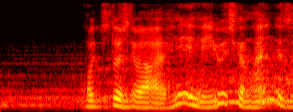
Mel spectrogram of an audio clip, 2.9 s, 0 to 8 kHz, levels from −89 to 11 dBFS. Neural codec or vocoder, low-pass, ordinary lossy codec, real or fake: vocoder, 22.05 kHz, 80 mel bands, HiFi-GAN; 7.2 kHz; AAC, 48 kbps; fake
